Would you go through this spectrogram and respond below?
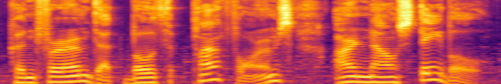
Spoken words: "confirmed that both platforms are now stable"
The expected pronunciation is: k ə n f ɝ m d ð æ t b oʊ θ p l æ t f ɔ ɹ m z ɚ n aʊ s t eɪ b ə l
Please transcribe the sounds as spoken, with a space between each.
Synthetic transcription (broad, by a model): k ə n f ɝ m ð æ t b oʊ θ p l æ t f ɔ ɹ m z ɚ n aʊ s t eɪ b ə l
